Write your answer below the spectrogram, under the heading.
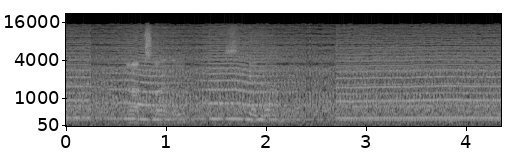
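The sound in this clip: Engine sounds from a motorbike racing video game while overtaking: a loud, continuous synthesized drone with layered buzzing tones at a fairly steady pitch and brief higher swishes.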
